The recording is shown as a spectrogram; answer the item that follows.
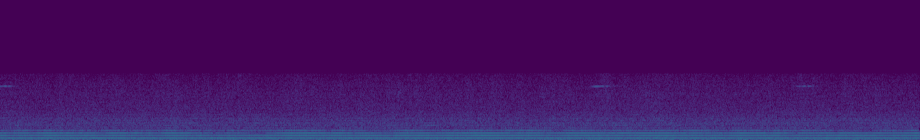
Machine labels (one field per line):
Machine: fan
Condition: normal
